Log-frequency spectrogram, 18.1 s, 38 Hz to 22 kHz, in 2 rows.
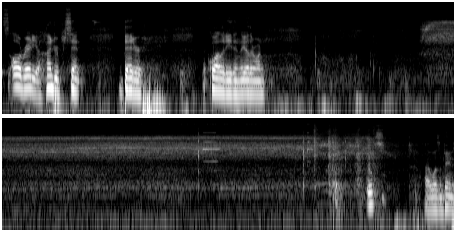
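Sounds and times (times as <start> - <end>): drone motors whirring: 8.3 - 17.1.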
